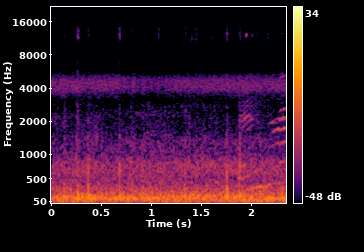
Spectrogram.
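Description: Wind rumbling on the microphone, with faint, muffled hoofbeats of a horse cantering on sand.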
